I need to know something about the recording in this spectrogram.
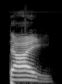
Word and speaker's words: tie: अब देखो, डी के बाद IE आया तो इसे पढ़ेंगे डाई, LIE लाई, झूठ बोलना, PIE पाई, TIE टाई, इस तरह से आप इसका उच्चारण, आई है वर्ड के लास्ट में लिखा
